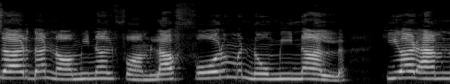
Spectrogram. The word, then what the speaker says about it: forme: Here I am not pronouncing the E because the last E is not pronounced at the end of a French word.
